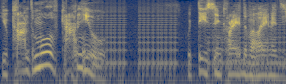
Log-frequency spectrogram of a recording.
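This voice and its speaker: A man's put-on character voice at medium pitch and a moderate pace, with music in the background. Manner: menacing, gloating.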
